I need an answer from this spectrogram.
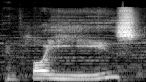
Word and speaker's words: employees: vowel sound so uh let's take a look at number one employes is that a long sound or a short sound at the end employees that's very long very hard sound employees what about number two employers employers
